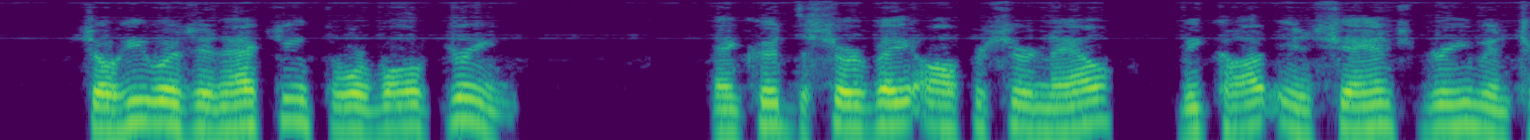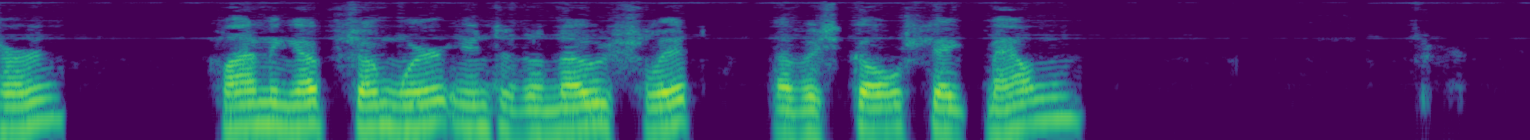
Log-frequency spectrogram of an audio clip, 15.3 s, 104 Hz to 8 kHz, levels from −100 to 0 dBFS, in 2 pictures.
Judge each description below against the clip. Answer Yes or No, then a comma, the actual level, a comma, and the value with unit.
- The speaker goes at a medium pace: No, slow, 120 wpm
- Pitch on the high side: No, medium, 155 Hz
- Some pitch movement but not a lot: No, narrow, 2.3 semitones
